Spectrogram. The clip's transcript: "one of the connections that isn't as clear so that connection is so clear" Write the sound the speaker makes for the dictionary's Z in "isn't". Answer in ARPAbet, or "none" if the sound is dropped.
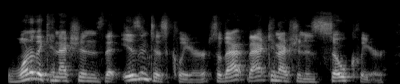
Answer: Z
